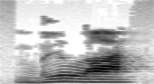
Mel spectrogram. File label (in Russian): "была", Russian; easypronunciation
